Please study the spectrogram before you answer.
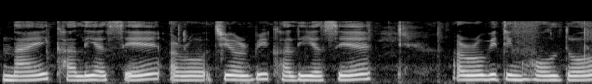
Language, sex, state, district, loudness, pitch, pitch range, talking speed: Nagamese, female, Nagaland, Kohima, -12 LUFS, 205 Hz, 200-220 Hz, 130 wpm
